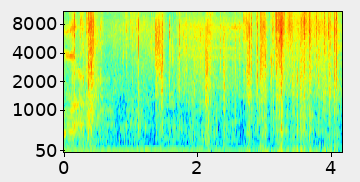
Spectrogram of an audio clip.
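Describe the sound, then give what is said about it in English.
Paper crinkling and tearing as an envelope holding CDs and a workbook is ripped open. Faint, scattered rustles and crackles run for about four seconds. “Okay, I've got the envelope here. Let's wrap it open.”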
